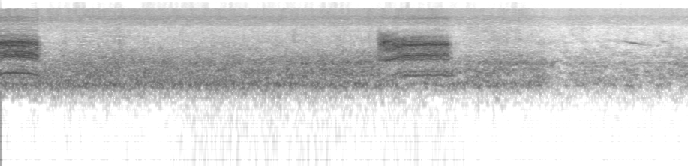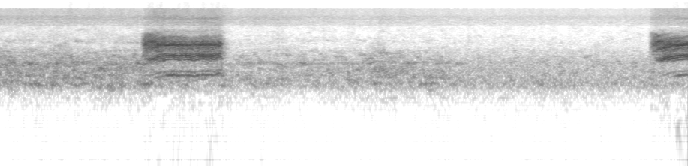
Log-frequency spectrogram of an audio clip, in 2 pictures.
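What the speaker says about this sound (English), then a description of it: "I'm already hearing the Mew Calls, which let me play that for you guys" Recorded bird mew calls play as three loud, harsh bursts about three seconds apart, each standing out clearly over a steady background hiss, with no talking.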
